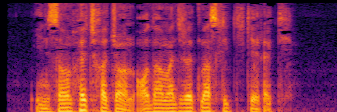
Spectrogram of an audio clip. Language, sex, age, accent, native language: Uzbek, male, 18-24, Toshkent shahri, Uzbek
